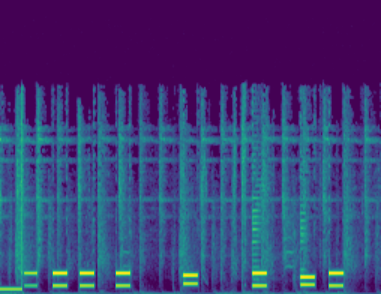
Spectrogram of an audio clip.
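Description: Touch-tone keypad dialling a telephone number to call a listener, with a brief steady tone followed by a string of separate two-note beeps in an uneven rhythm over low background hiss. No one speaks.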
